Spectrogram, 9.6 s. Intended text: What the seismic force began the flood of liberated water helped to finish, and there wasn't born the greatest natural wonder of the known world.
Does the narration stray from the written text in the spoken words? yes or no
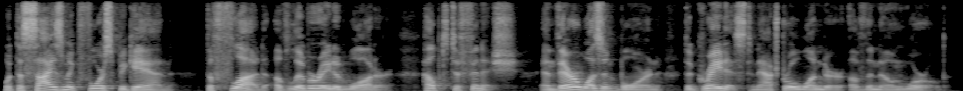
no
